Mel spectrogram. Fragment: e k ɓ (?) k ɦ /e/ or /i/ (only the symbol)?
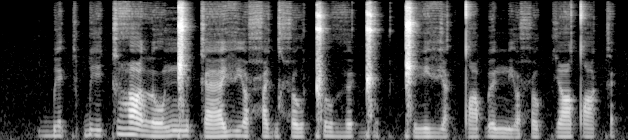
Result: i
